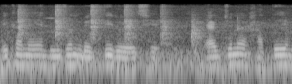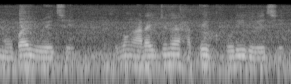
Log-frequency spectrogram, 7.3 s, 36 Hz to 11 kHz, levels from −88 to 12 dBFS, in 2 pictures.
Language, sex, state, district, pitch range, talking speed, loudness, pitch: Bengali, male, West Bengal, Cooch Behar, 110-130 Hz, 105 wpm, -19 LUFS, 120 Hz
